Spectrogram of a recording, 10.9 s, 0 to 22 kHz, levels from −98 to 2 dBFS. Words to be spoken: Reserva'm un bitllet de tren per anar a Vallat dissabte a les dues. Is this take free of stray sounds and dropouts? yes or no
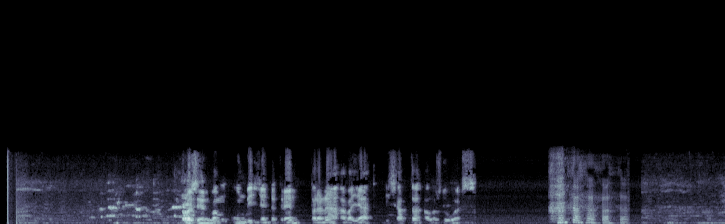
no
